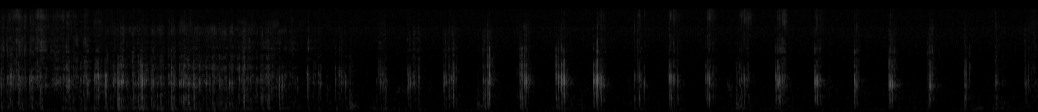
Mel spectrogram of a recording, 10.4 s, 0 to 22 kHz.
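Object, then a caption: Faux leather flat shoe. Fingernails tap on the outside of the upper of a single empty black faux leather flat shoe with a beige insole. A dense flurry of quick, scratchy taps for the first few seconds settles into a steady run of separate, short, dry clicks centered around 1 kHz, each fading almost instantly.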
